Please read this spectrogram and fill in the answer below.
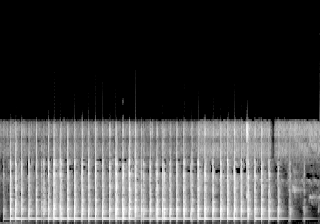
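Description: An edited-in sound effect: a steady single tone with rapid, evenly spaced ticking over it, like a countdown or suspense cue. It starts suddenly and fades out just before the end.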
